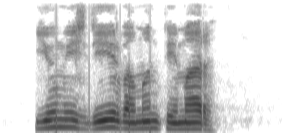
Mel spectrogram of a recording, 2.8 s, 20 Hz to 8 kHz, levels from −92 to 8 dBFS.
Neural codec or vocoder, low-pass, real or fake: none; 7.2 kHz; real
